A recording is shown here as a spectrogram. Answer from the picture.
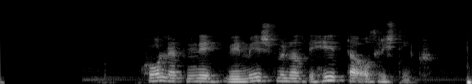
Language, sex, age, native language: Icelandic, male, 50-59, Icelandic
